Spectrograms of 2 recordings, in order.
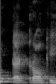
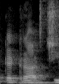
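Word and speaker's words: tetrarchy: इस व्यवस्था को टेट्रोकी हिंदी में आपकी बुक में ऐसे लिखा हुआ है टेट्रोकी और इंग्लिश में आपकी बुक में टेट्राची लिखा है। राइट? आपको करेक्ट करना है। आप इंग्लिश और हिंदी दोनों में एग्जाम में लिखेंगे तो ज्यादा फायदा रहेगा। ठीक है? व्यवस्था कहती थी। तो इस टेटरॉकी व्यवस्था में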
